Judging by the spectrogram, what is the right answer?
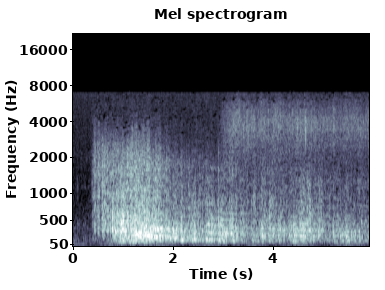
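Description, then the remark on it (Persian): A loud rumble of thunder over Paris bursts in after a brief quiet moment and rolls on beneath steady, heavy rainfall that continues throughout, with a hiss of rain and wind. “اما در پاریس خانم ادلا که خواب بود از صدای رعد و برق از خواب پرید.”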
